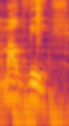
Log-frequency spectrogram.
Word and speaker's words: Malc Vx: Whatever music app you got, just type up Malc V. M-A-L-C-V-X. The X silent.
